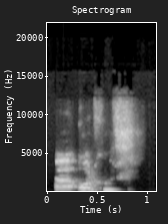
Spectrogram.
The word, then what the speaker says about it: Aarhus: Gue nggak bisa bacanya deh. Aarhus.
